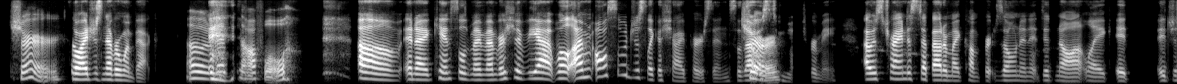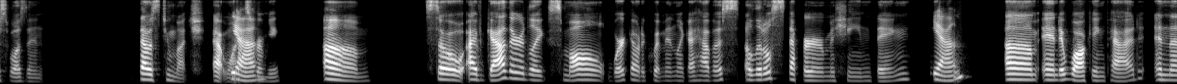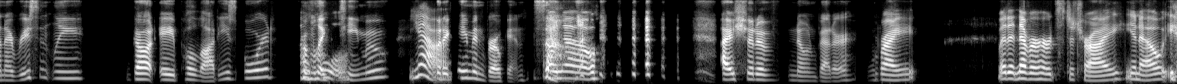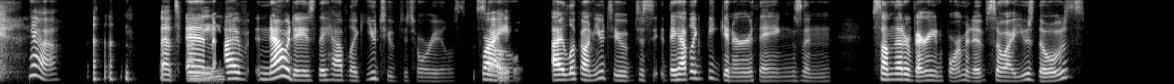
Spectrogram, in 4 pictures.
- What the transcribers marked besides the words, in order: chuckle; siren; laughing while speaking: "from like"; laughing while speaking: "So"; laugh; chuckle; other background noise; chuckle
- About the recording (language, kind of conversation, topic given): English, unstructured, How can I make my gym welcoming to people with different abilities?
